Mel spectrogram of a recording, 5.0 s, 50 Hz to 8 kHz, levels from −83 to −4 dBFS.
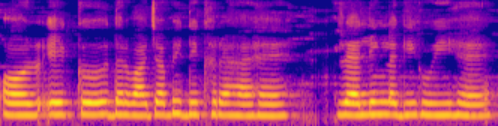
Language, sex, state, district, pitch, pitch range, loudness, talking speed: Hindi, female, Uttar Pradesh, Lucknow, 240 Hz, 235-250 Hz, -16 LUFS, 130 wpm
